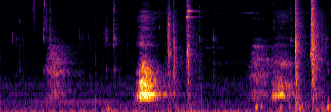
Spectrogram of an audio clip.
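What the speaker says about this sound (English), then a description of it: "My dogs are going crazy" Dogs bark in a few scattered bursts, one louder yap standing out among fainter, somewhat distant woofs over a quiet room background.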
